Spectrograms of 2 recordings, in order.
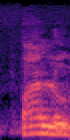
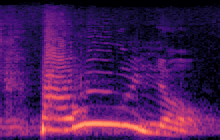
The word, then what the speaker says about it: Paulo: Palo vi. ¿Cómo? Palo vi. Pues ahí dice. En primer lugar, no es palo, es Paulo.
